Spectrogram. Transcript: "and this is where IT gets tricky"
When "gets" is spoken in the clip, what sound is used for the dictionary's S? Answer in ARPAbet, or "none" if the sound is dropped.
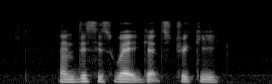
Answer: S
